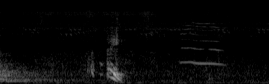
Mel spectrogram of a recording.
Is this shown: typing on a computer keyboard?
no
